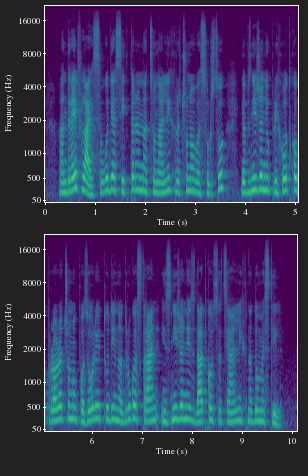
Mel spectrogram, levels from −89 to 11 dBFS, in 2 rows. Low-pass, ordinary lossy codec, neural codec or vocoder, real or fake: 19.8 kHz; none; none; real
